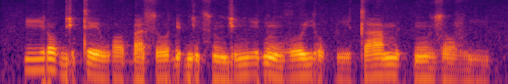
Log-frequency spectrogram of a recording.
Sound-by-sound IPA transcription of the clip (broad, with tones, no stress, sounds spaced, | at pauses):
iː˦ ɾ o˨ ɡ i˦ t eː˨ w ɔ˨ ɓ a˨ s oː˦ ɗ ɪ˦ ɡ ĩ˨ s ũ˨ ɡ i˦ m iː˦ ɗ ũ˨ ɣ oː˦ j o˨ p iː˨ t aː˦ m ɪ˨ k͡p ũ˨ z ɔ˨ v i˨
